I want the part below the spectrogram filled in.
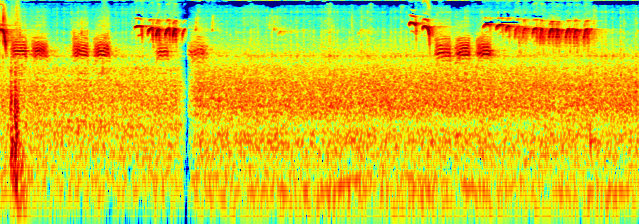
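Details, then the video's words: Chickadees give two bursts of high, thin, rapidly repeated alarm notes near the end of a session mobbing a hawk, probably a Cooper's Hawk, over a steady hiss and camera grinding noise. "Chickadee Mobbing Hawk"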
